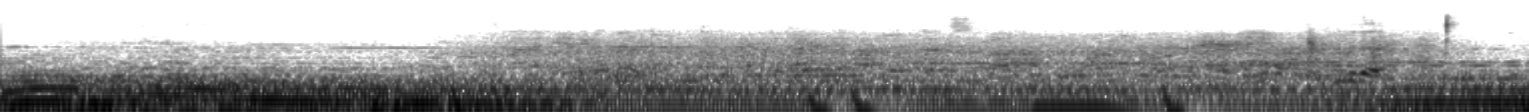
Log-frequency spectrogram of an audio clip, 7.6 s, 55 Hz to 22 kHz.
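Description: A Toyota Carina AA60 drift car on a track in Sri Lanka gives off a loud, close engine rumble whose pitch rises and falls, with voices mixed in.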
